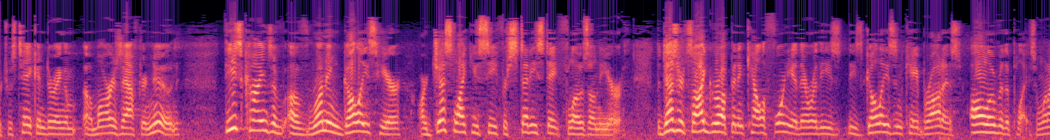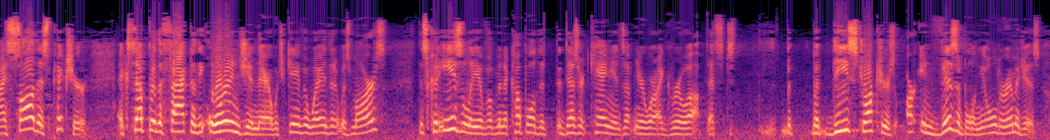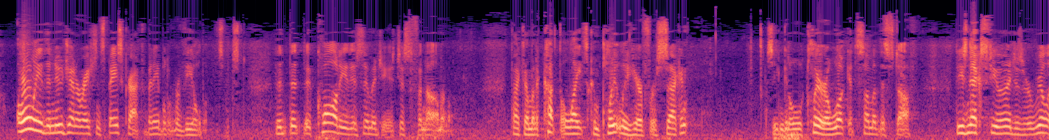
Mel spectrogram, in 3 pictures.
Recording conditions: large echoing room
